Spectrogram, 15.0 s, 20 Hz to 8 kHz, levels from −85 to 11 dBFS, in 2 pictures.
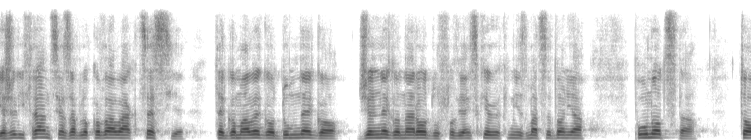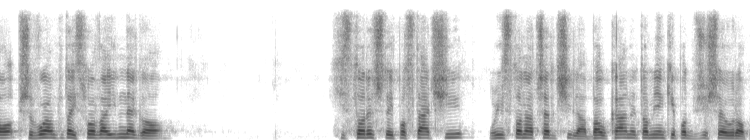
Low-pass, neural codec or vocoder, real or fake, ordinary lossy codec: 7.2 kHz; codec, 16 kHz, 4.8 kbps, FACodec; fake; none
